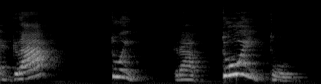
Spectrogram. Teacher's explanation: Não gratuito. O mais forte é o u e não o i.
